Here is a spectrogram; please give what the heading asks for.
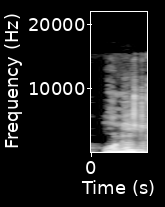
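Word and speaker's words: honest: जाएगा क्योंकि ल लगाओगे लेकिन आप ऑनेस्ट के अनुसार लगाओगे और ऑनेस्ट में हा साइलेंट राहत है वो आपका प्रनंसीएशन होता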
